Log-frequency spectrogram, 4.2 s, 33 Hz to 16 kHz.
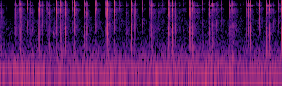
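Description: Quick, light tapping of long pink acrylic nails on the front of a dark glass Gucci perfume bottle held in both hands. The result is a steady run of about 24 short, bright clicks with almost no ring.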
